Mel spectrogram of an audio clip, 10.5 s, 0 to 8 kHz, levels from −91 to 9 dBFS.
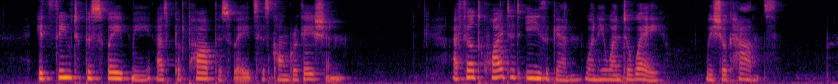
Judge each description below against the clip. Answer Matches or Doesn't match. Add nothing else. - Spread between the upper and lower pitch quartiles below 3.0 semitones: Doesn't match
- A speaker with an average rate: Doesn't match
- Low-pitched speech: Doesn't match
